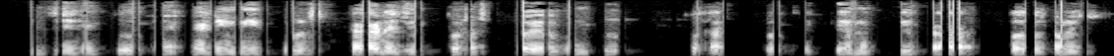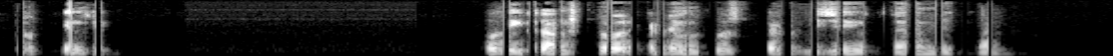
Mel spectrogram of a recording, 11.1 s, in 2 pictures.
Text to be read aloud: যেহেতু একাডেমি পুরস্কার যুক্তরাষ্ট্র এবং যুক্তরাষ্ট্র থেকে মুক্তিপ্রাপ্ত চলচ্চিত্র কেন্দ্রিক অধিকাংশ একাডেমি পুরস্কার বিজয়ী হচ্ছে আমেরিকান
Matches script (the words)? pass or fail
pass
